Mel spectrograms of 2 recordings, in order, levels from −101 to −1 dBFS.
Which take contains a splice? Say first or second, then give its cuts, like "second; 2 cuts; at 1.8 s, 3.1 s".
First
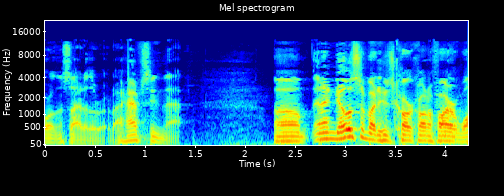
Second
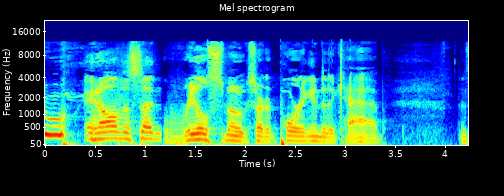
second; 1 cut; at 1.2 s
